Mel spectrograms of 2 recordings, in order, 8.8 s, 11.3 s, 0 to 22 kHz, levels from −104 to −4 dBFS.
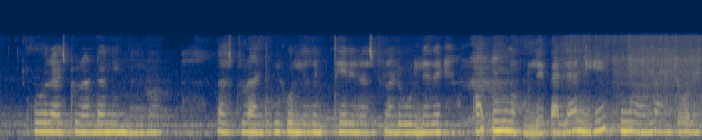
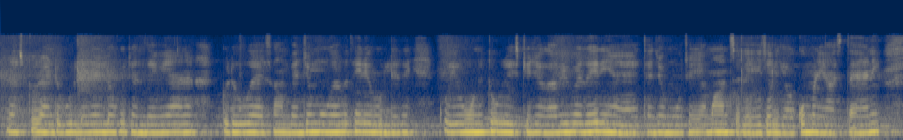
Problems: constant background noise, echo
